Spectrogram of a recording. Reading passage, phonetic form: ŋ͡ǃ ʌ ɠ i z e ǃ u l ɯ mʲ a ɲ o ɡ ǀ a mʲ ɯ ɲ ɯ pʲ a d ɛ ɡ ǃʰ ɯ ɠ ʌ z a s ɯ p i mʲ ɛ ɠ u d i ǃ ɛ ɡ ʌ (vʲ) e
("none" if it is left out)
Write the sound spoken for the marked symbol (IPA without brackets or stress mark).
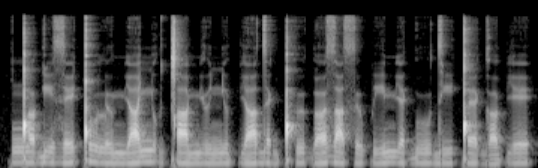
pʲ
